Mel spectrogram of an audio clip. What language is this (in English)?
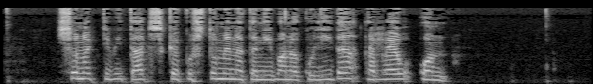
Catalan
